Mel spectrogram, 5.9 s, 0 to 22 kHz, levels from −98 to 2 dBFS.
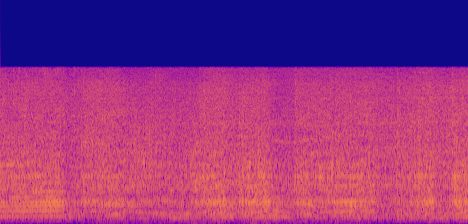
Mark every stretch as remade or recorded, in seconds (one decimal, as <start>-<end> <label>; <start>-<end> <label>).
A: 0.0-1.1 recorded; 1.1-4.6 remade; 4.6-5.9 recorded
